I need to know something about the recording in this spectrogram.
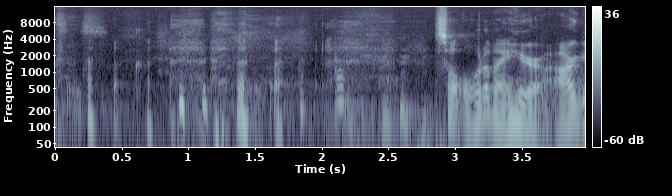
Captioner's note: chuckling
